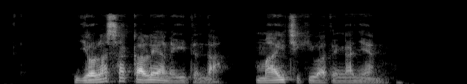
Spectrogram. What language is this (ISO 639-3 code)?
eus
